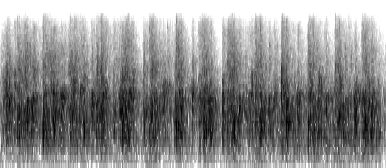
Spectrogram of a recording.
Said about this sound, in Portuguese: foi aplaudido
